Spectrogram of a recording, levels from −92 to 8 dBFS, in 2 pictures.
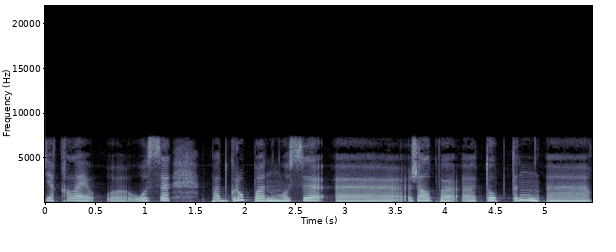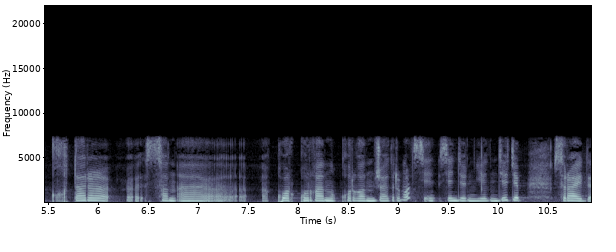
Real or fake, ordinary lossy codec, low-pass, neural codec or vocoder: real; none; 7.2 kHz; none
